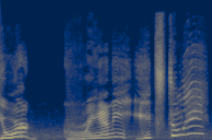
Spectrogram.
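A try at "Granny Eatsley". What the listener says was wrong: But emphasis on Eatsley, not Granny.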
